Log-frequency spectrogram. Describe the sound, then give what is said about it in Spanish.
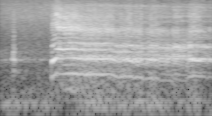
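A long scream in a dramatized horror tale, heard as a prince confronts a masked stranger in a velvet hall. The single high, harmonic cry bursts out sharply and holds loud and steady to the end. “Se oyó un grito.”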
